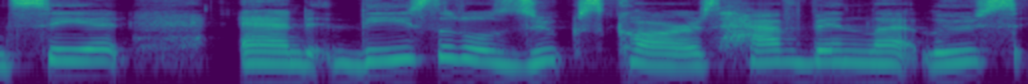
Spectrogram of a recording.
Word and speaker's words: Zoox: It is called the Zoox. And if you want to look that up online, it's spelled Z-O-O-X.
